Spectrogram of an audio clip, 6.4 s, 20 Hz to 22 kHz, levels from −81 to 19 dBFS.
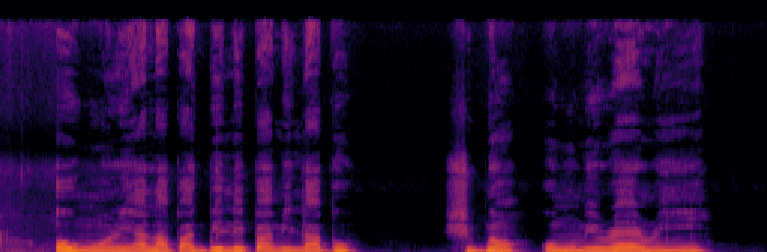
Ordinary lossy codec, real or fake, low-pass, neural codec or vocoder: none; real; none; none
